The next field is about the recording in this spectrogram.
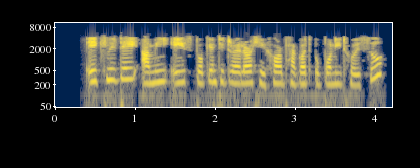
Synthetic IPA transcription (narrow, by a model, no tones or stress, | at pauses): ejkʰinitejamiʔejspokɛntitɔalɔɹxexɔɹbʱaɡɔtʰupɔnithojsʊ̃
